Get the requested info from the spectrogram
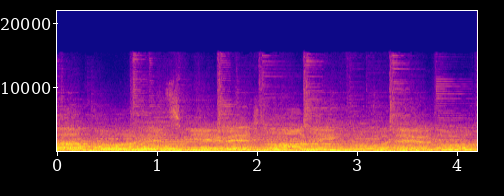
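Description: Choir and congregation singing the closing hymn of the Mass, with steady instrumental accompaniment.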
